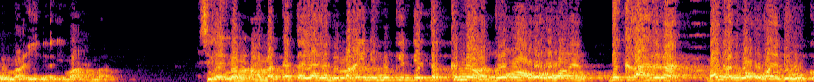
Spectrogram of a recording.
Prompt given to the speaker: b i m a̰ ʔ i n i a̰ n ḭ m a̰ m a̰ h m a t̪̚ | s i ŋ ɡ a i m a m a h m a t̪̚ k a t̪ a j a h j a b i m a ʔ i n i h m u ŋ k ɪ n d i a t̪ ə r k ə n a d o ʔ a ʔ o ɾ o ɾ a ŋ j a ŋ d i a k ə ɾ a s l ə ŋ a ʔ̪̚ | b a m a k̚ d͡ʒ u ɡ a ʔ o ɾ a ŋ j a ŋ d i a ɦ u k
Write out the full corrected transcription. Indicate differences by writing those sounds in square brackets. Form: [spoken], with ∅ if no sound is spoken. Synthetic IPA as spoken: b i m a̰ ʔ i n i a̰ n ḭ m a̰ m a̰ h m a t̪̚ | s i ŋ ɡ a i m a m a h m a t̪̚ k a t̪ a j a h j a b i m a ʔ i n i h m u ŋ k ɪ n d i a t̪ ə r k ə n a d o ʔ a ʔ o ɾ o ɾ a ŋ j a ŋ d i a k ə ɾ a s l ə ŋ a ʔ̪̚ | b a [ɲ] a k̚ d͡ʒ u ɡ a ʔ o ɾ a ŋ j a ŋ d i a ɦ u k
